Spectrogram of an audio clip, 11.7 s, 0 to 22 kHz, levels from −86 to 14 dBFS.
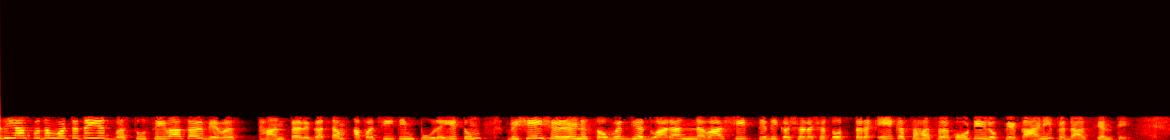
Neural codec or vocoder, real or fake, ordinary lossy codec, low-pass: none; real; none; 3.6 kHz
